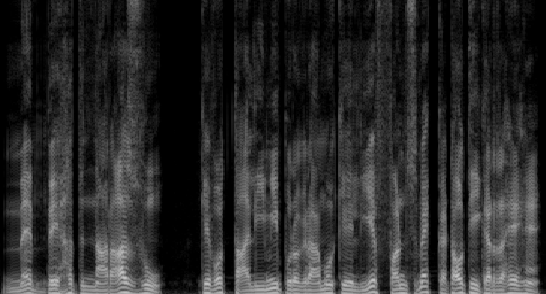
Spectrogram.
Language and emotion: Urdu, angry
